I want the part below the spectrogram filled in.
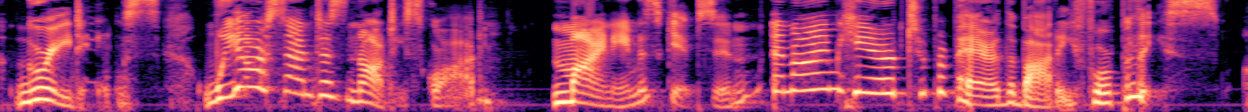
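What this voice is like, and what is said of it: Cartoon elf character voice. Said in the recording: “I have a really good elf voice... Honestly, great elf voice... It was really good.”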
